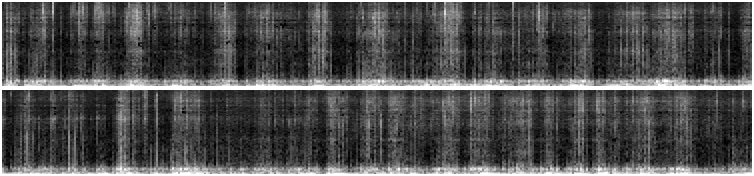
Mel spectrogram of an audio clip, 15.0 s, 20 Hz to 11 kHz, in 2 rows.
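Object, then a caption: Metal mesh microphone grille. Long acrylic nails on both hands scratch continuously across the hollow metal mesh grille of a large USB microphone. The result is a dense, low, boomy rumble of rapid rubbing strokes centered around 74 Hz, with almost nothing in the highs. The level stays fairly steady with small, quick swells throughout.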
